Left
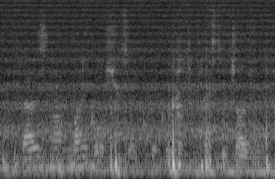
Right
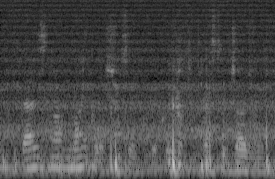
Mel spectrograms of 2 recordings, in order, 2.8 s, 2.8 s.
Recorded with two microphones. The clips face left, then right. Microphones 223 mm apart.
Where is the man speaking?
10° right (ahead or behind), 3.5 m; by 2.7 s 20° right (ahead or behind), 1.3 m.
